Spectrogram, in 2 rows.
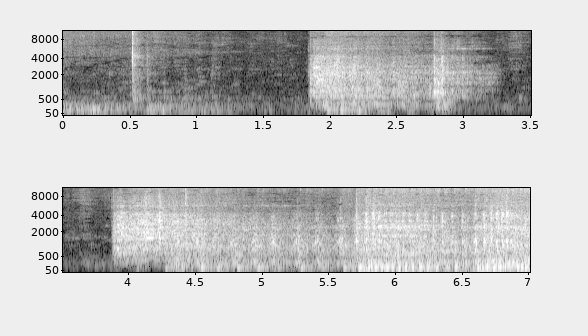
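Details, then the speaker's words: Hero Splendor Plus motorcycle, 32,314 km, excessive engine noise: several kick-start attempts, then the single catches and runs with loose, uneven tapping over its beat; top-end tapping, worn rings or piston suspected. "और इस bike में अब engine से बहुत ज्यादा सौंडा रहा है"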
